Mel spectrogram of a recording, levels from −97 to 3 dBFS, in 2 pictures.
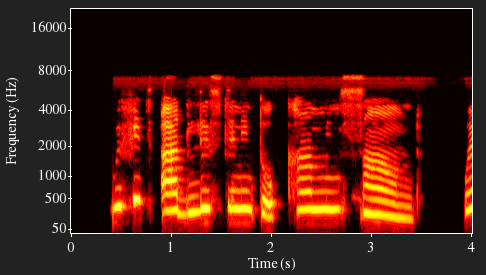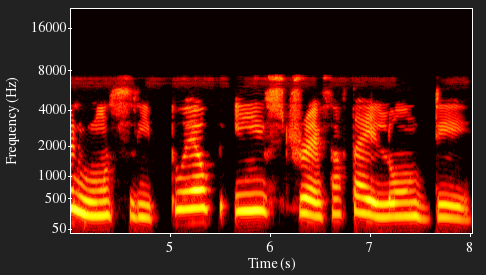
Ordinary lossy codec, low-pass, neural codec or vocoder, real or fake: none; 7.2 kHz; none; real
